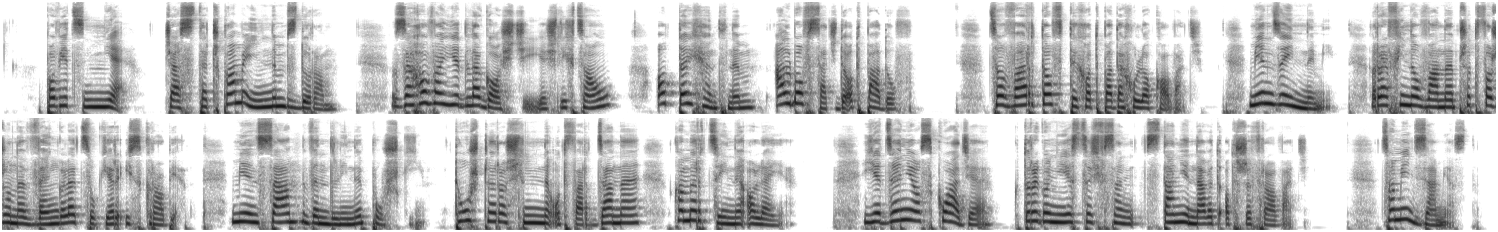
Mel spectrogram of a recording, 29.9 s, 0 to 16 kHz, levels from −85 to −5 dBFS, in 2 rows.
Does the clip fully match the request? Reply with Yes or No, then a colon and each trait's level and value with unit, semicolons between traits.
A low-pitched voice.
No: high, 240 Hz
